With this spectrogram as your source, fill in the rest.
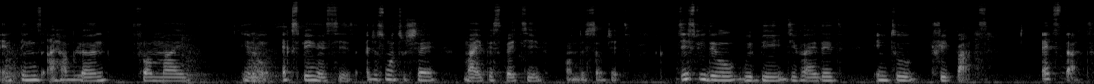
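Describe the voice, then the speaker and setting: A woman's somewhat breathy voice holds fairly even intonation. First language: not English. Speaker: YouTuber commentator. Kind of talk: opinion monologue.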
